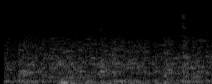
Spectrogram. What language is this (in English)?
Urdu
